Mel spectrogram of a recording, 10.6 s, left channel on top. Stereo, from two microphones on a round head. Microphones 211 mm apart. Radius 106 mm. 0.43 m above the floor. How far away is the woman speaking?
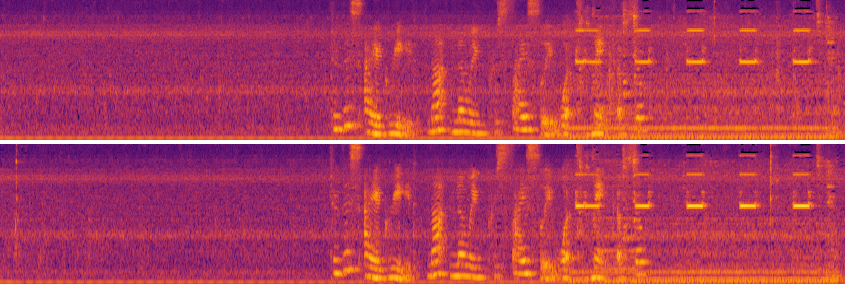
About 2 m.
